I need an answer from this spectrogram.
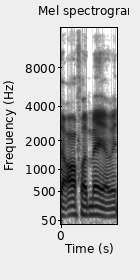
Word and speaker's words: Arthur Melo: No, that's how they kind of pronounce it, Arthur Mayo, innit? But we know it's Melo, but that's how you pronounce it.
